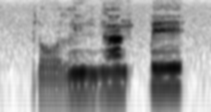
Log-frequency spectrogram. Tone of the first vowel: low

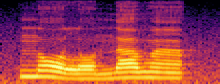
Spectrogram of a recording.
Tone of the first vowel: falling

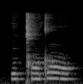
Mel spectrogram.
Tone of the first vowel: low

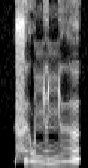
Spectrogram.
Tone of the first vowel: low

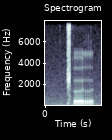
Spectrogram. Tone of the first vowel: high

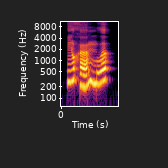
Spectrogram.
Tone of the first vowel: rising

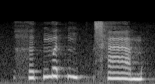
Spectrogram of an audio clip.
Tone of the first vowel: rising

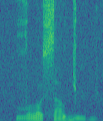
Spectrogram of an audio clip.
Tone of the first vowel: rising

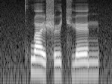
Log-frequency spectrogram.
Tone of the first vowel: falling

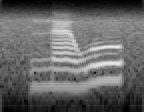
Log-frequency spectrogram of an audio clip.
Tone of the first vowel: low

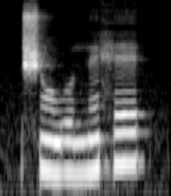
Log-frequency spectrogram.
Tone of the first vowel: low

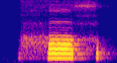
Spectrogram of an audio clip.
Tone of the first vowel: high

